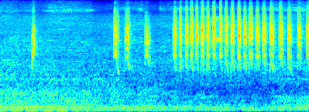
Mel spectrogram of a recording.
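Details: Male village indigobird, known locally as trotol, singing in Bandung, West Java, Indonesia: a few scattered high, thin notes, then a fast, buzzy chatter of about twenty sharp pulses in quick succession.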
